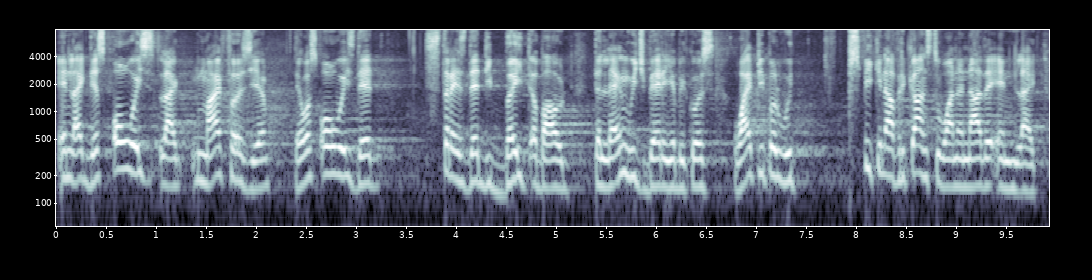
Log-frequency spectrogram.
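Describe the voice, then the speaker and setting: A man's voice: on the high side, moderate pace, a bit bright, long reverb tail. A young man speaking earnestly as a student panelist, often saying "like" and growing heated as he makes his points. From South Africa. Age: young adult. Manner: earnest, grows heated, many fillers. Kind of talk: panel discussion.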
